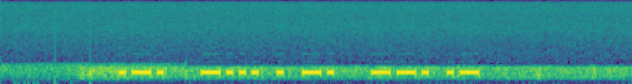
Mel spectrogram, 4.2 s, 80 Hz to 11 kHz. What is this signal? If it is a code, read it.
Morse code, heard as a keyed tone, about 26 wpm, 460 Hz. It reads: R BEN GA
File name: contests / naqp-cw-k5tr-op-k5pi- -2000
